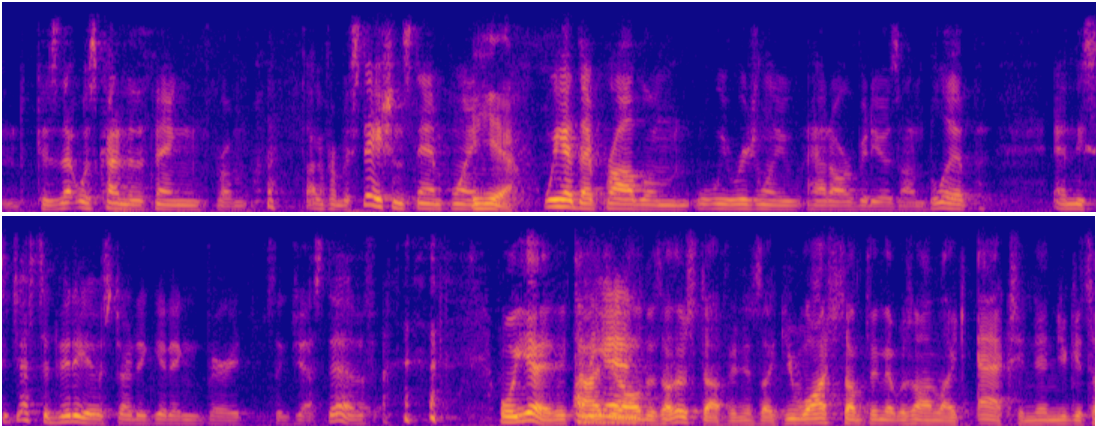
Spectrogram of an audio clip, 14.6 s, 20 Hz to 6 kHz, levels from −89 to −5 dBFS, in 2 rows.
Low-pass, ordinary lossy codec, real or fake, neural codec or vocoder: 5.4 kHz; Opus, 32 kbps; real; none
